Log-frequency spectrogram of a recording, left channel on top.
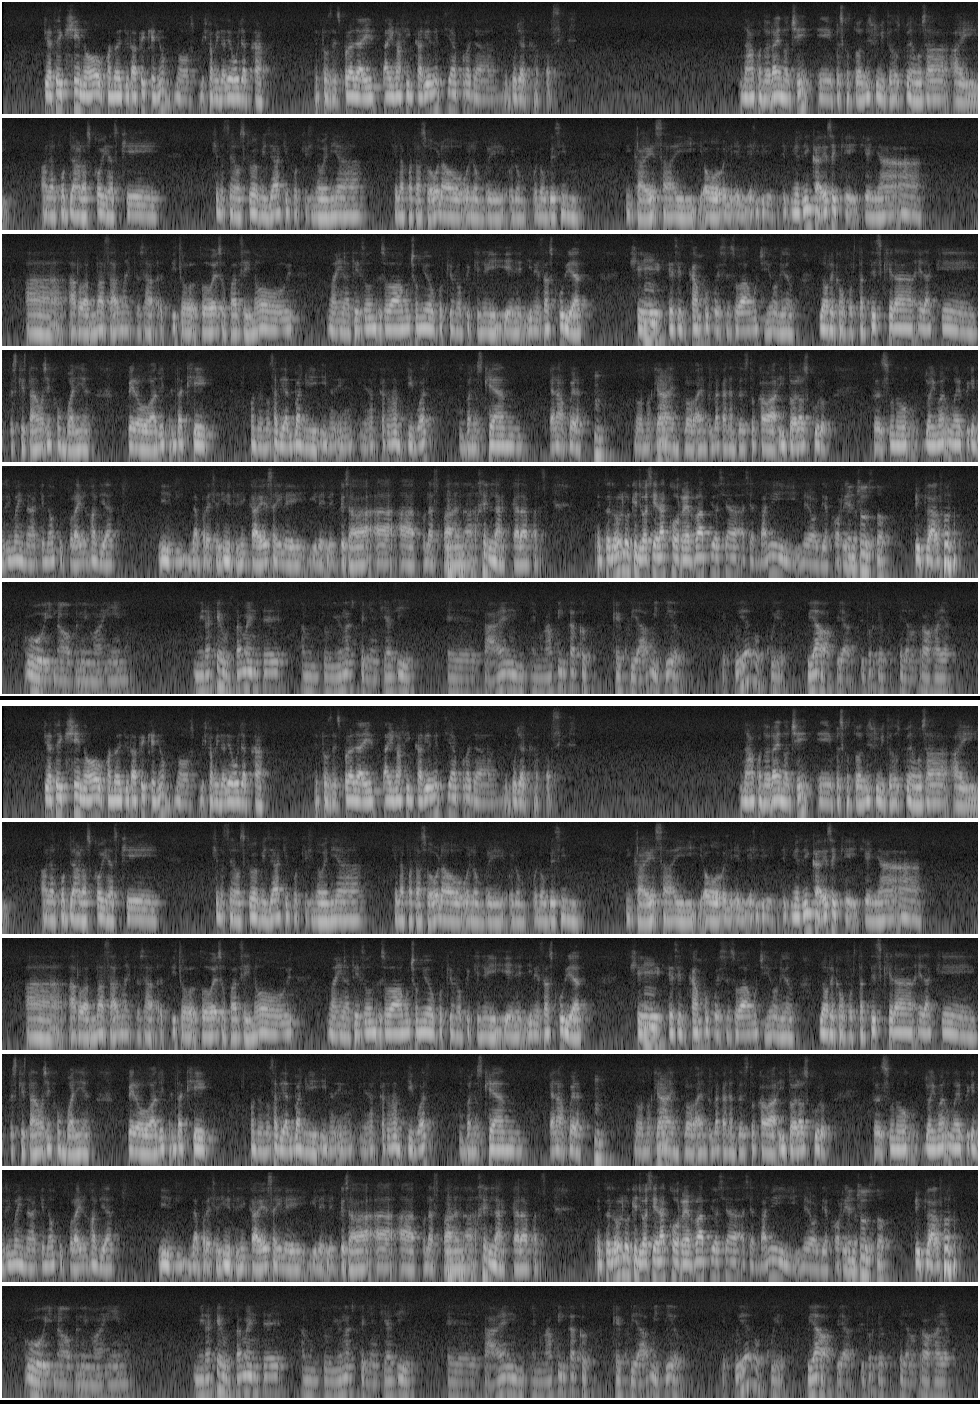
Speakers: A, on the right (about 75°); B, on the left (about 70°).
A: fíjate que no, cuando yo era pequeño, no, mi familia era de Boyacá, entonces por allá hay, hay una finca bien metida por allá en Boyacá, parce. Nada, cuando era de noche, eh, pues con todos mis primitos nos poníamos a, ahí a hablar por debajo de las cobijas que, que nos teníamos que dormir ya, que porque si no venía que la pata sola o, o el hombre, o el, hom- o el hombre sin, sin cabeza, y, o el, el, el, el- el jinete sin cabeza y que, y que venía a, a, a robarnos las almas y, todo, esa- y todo, todo eso, parce. Y no, imagínate, eso, eso daba mucho miedo porque uno pequeño y, y en, y en esa oscuridad que,
B: Mm,
A: que es el campo,
B: sí,
A: pues eso daba muchísimo miedo. Lo reconfortante es que era, era que, pues que estábamos en compañía, pero haz
B: eh,
A: de cuenta que, que cuando uno salía al baño y, y en, en esas casas antiguas, los baños quedan, quedan afuera,
B: mm,
A: no, no quedan
B: ah,
A: adentro, adentro de la casa, entonces tocaba y todo era oscuro. Entonces uno, yo ima- uno de pequeño se imaginaba que no, que por ahí uno salía y le aparecía el jinete sin cabeza y le, y le, le empezaba a, a dar con la espada
B: <laughs>
A: en la, <laughs> en la cara, parce. Entonces lo, lo que yo hacía era correr rápido hacia, hacia el baño y me volvía corriendo.
B: del susto.
A: Sí, claro.
B: Uy, no, pues me imagino. Mira que justamente a mí- yo viví una experiencia así. Eh, estaba en, en una finca co- que, cuidaba a mi tío. ¿Que cuida o cuida? Cuidaba, cuidaba, sí, porque, porque ya no trabaja allá.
